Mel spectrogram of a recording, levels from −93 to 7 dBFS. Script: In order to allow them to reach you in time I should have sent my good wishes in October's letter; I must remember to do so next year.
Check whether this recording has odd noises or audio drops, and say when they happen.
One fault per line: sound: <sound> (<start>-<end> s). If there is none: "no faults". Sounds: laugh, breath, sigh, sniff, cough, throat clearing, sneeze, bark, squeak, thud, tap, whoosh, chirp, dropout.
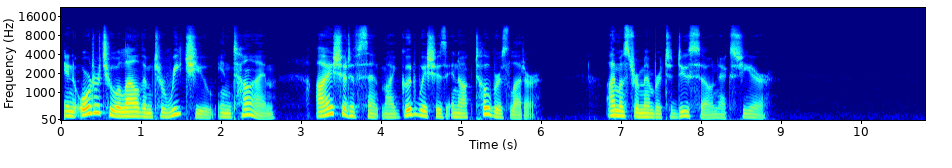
no faults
